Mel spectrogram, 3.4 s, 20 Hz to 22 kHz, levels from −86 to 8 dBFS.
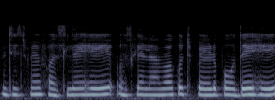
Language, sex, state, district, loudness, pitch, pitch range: Hindi, female, Bihar, Gopalganj, -31 LUFS, 245 Hz, 240-250 Hz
